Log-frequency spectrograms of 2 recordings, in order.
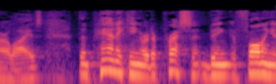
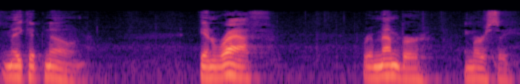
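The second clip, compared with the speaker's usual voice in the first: solemn reading that fades to a hush on mercy; fading scripture reading; 3 semitones lower, 6 dB quieter than usual. Acted. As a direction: let the last words die away. Scripture reading ends softly.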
